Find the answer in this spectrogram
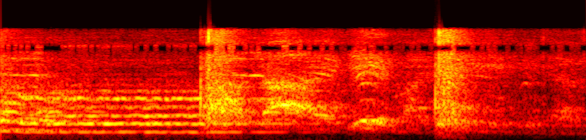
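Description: A male noha reciter sings a long held note through a microphone and loudspeakers, then a group of male mourners answers in chorus. Two sharp, loud slaps come about a second and a half and three seconds in, which fit matam: mourners striking their chests in time with the noha.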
